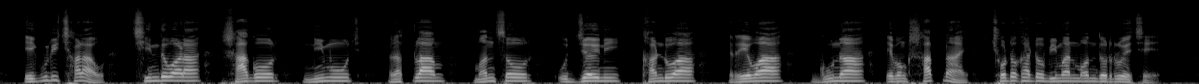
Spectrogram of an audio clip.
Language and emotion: Bengali, neutral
